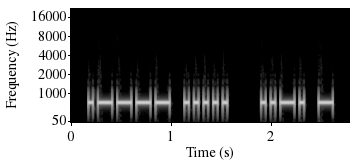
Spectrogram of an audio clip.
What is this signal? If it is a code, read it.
Morse code, heard as a keyed tone, about 25 wpm, 700 Hz. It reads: 15 FT
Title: Practice QSO - Exchange 2 - Info - 25wpm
